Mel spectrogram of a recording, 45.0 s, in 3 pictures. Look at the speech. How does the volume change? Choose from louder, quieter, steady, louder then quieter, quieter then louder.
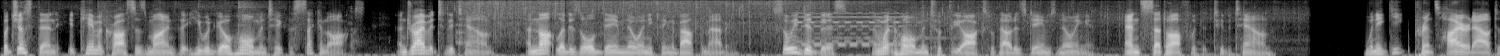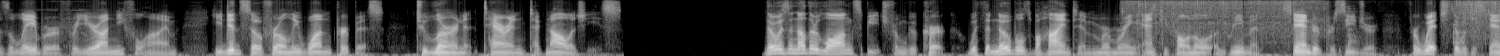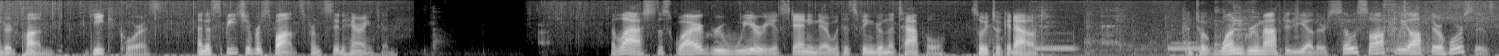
steady.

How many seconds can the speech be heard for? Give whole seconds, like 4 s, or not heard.
39 s.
